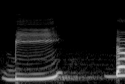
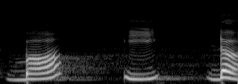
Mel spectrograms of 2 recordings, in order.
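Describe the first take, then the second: First: બ and ઈ joined as બી, then ડ; blended reading. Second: બ, ઈ, ડ as three separate sounds; wrong unblended reading. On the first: Teacher showing children how to read the spelling, sounds blended. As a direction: say a long joined બી, short pause, then ડ. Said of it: "તો આખો spelling વાંચો". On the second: Teacher showing children a wrong reading, three isolated letter sounds. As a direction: say બ, then ઈ, then ડ, pausing between each. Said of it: "એને કેવી રીતે વાંચશું". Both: Shown as a demonstration.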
